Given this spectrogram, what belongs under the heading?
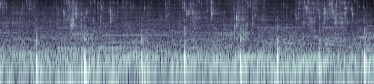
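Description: Water pouring and splashing steadily into a pan of tomato thokku, with a continuous watery rush and small rhythmic drips and clinks close by.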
